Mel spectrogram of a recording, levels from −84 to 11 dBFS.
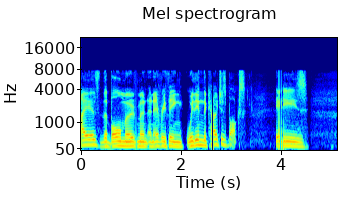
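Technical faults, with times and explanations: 1.08–1.11 s, 2.61–2.64 s and 3.94–4.08 s, unconcealed Bluetooth headset packet loss: wideband mSBC speech drops into hard-edged silent gaps of 22.5 ms and 30 ms, then 67.5 ms scattered across 135 ms as choppy crackle. The gaps fit lost 7.5 ms packets that were never filled, so nothing is smeared or repeated.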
